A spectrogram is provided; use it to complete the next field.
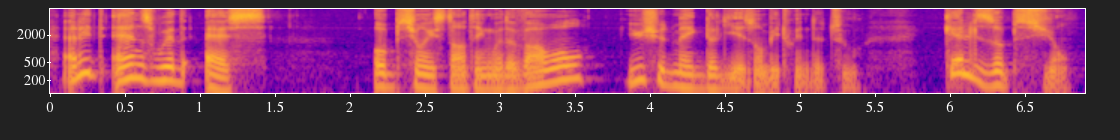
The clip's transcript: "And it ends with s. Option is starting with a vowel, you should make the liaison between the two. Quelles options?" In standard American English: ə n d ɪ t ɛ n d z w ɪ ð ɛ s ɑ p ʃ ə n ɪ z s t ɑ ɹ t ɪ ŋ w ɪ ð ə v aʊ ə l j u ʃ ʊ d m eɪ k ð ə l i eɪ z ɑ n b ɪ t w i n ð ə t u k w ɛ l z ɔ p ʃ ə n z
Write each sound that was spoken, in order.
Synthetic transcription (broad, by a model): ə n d ɪ t ɛ n d z w ɪ ð ɛ s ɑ p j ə ɪ z s t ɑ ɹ t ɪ ŋ w ɪ ð ə v aʊ ə l j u ʃ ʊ d m eɪ k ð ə l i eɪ z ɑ b ɪ t w i n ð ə t u k ɛ l z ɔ p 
